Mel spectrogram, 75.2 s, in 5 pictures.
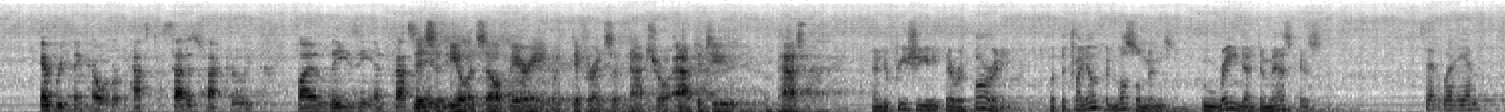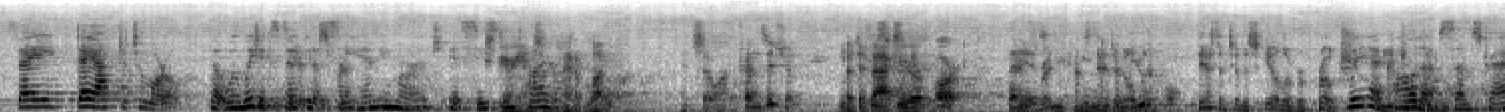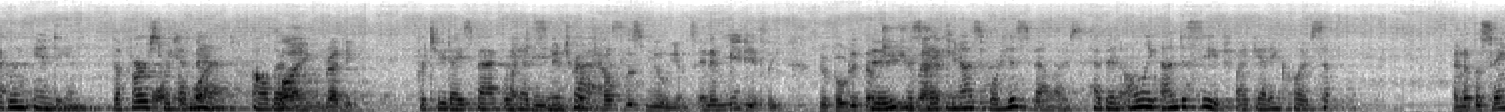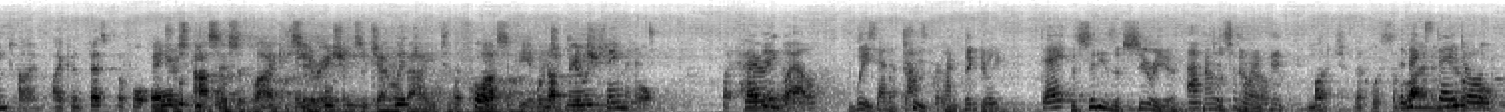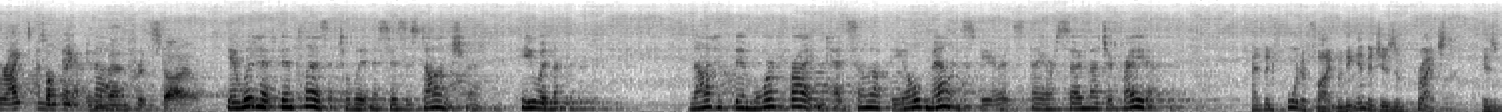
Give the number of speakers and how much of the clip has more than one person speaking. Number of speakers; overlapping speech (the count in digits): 5, about 34%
